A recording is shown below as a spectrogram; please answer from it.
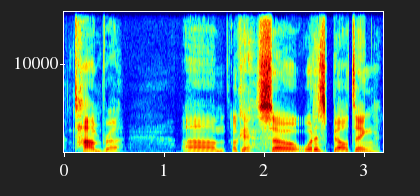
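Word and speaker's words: timbre: you a pronounced it I hate the way Americans say it's like Tambor it's on so Tambor's it sound so uneducated Tom bruh okay so what is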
